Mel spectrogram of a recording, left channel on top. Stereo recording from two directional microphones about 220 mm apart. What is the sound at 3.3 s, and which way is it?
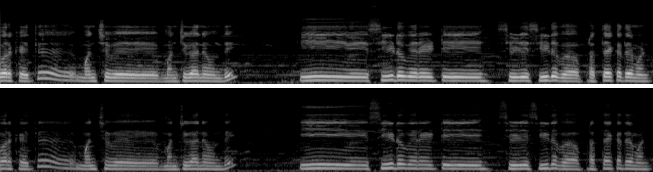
Speech, 40° right (ahead or behind).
